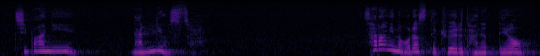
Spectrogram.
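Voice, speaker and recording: Woman youth preacher, higher voice, husky, storytelling sermon with hushed whispered stretches. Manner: storytelling with soft, whispery passages, voicing quoted prayers. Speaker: youth pastor.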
